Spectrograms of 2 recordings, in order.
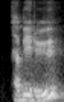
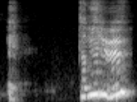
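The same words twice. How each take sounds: First: "Taberu?" with a simple rise at the end; mild rising question on "Taberu?"; questioning intonation. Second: High, louder, startled "Eh, taberu?"; shocked "Eh, taberu?" rising sharply; surprised question. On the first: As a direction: ask "Taberu?" as an ordinary question. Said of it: "itu berarti nanya gitu". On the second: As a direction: sound taken aback: "taberu?" jumping up high. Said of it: "itu kaget dia kok makan gitu ya". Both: Shown as a demonstration.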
